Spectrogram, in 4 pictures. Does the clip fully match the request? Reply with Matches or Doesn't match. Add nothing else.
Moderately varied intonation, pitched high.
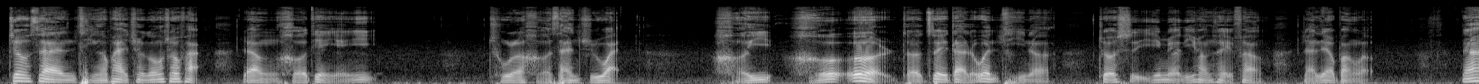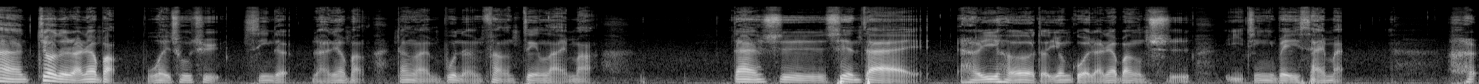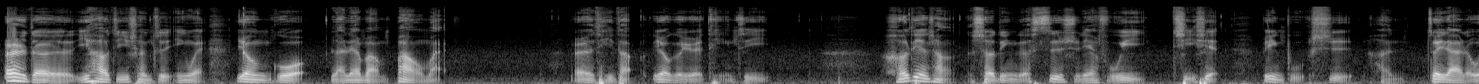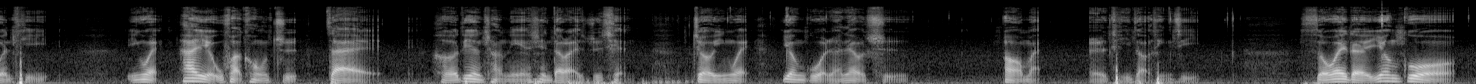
Doesn't match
